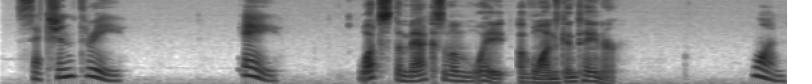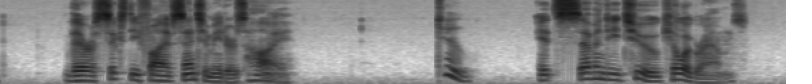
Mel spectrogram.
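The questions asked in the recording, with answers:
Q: What's the maximum weight of one container?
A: 2: It's 72 kilograms.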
